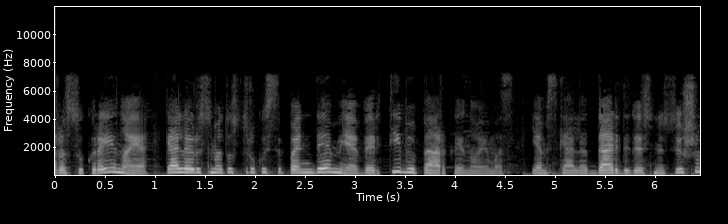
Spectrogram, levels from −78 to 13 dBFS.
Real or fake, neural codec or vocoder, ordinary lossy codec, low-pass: real; none; AAC, 32 kbps; 7.2 kHz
